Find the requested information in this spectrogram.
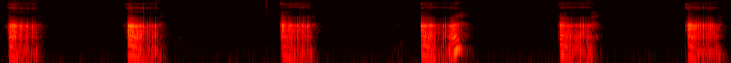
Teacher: So you're just getting the gravelly sound in the lower part of your throat.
